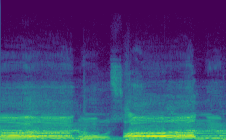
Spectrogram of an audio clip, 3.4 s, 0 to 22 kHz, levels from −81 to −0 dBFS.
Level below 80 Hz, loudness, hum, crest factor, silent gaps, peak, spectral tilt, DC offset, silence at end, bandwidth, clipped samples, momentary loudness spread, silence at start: -44 dBFS; -13 LUFS; none; 14 dB; none; 0 dBFS; -4.5 dB/octave; under 0.1%; 0 s; 14 kHz; under 0.1%; 11 LU; 0 s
